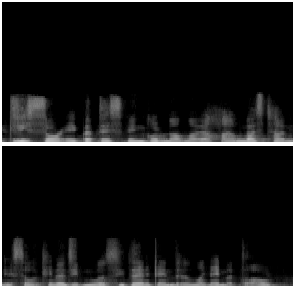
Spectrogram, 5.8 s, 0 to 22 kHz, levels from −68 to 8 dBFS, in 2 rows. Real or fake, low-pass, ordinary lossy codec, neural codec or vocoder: fake; none; none; codec, 16 kHz, 0.5 kbps, FreqCodec, larger model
